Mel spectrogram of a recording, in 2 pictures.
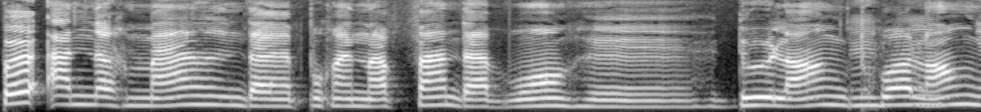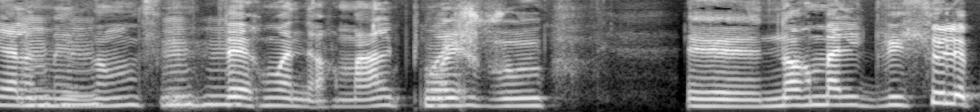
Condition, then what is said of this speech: Deafness. Fait que c'est ça que le problème avec les gens en société, avec une personne malentendante comme moi, qui est capable de parler, capable de communiquer, ben oui.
